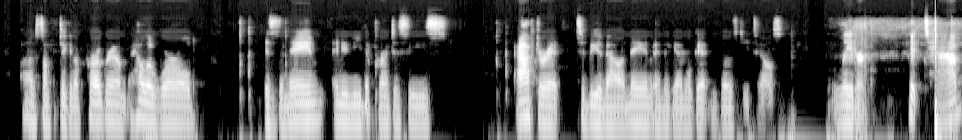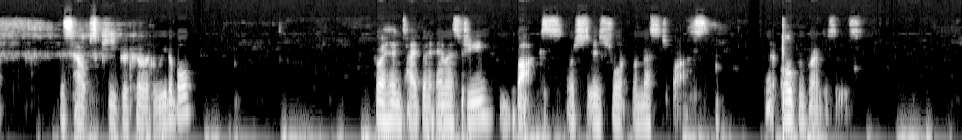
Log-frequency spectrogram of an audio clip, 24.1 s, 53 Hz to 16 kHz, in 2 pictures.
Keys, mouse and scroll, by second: 2.9 click, 11.6 Tab, 17.2-19.1 typing, 21.7 typing.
